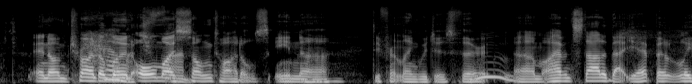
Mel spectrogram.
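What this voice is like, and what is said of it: Usual voice. Nothing is said of it.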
